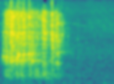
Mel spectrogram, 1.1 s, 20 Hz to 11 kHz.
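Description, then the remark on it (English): Two dice rattle and clatter across a tabletop for an attack roll in a tabletop game, a quick burst lasting about half a second, then settle into near silence. “I roll 2 dice again?”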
